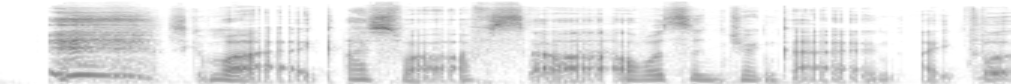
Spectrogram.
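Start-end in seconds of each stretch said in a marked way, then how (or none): 1.1-3.3 whispered, breathy put-on British accent. Acting out a woman speaking to police officer: mock british accent. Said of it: "talking in a British accent".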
